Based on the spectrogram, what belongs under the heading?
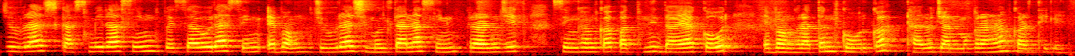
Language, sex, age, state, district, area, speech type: Odia, female, 18-30, Odisha, Kendrapara, urban, read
